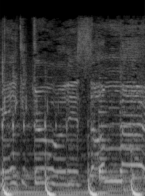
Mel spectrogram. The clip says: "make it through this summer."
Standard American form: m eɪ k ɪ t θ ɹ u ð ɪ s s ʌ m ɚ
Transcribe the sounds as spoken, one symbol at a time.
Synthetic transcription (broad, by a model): m eɪ k ɪ t θ ɹ u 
